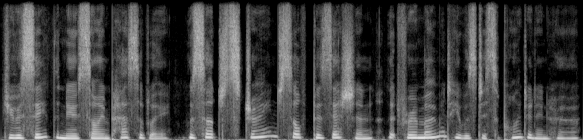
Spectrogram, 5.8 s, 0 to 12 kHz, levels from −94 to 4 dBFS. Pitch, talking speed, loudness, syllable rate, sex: 225 Hz, 205 wpm, -18 LUFS, 6.1 syllables/s, female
